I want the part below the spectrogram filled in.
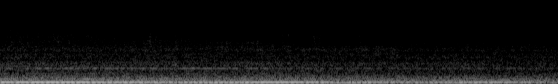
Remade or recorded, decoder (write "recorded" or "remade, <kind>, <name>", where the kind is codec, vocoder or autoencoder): recorded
